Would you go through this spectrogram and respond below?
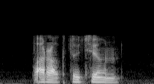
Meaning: division, separation, schism, rift
- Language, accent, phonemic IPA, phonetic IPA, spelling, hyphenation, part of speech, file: Armenian, Eastern Armenian, /pɑrɑktuˈtʰjun/, [pɑrɑktut͡sʰjún], պառակտություն, պա‧ռակ‧տու‧թյուն, noun, Hy-պառակտություն.ogg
